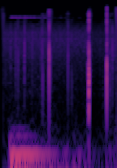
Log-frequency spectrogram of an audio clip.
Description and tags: recording of the hiss created by a needle being placed on an old record; not processed
click, field-recording, hiss, needle, turntable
